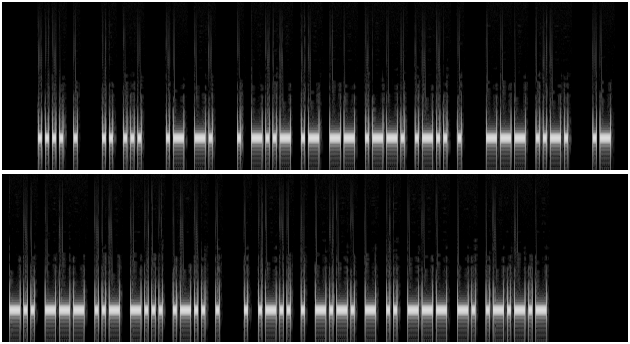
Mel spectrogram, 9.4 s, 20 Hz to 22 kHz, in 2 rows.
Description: Morse code, heard as a keyed tone, about 44 wpm, 700 Hz. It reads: HE IS AN EXAMPLE OF A DOUBLE ELECTION.
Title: Sentences from Top 1500 Words 45wpm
